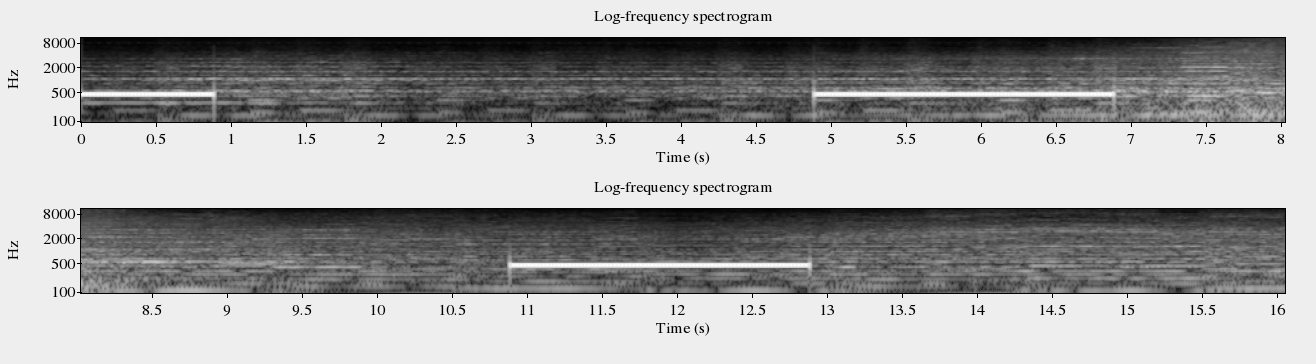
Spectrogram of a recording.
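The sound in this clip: A telephone ringback tone sounds while a call waits for pickup: three steady, even tone bursts about two seconds long, separated by longer pauses, over a quieter background bed.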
